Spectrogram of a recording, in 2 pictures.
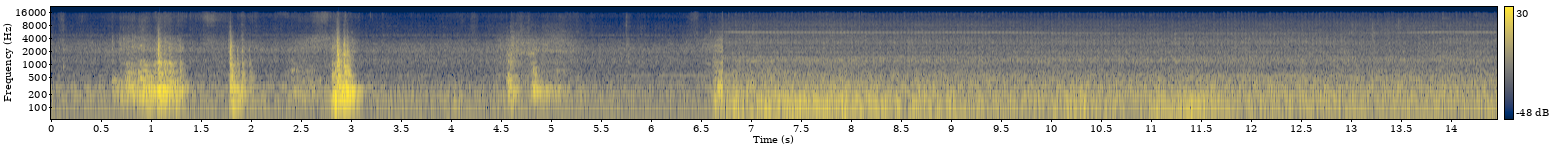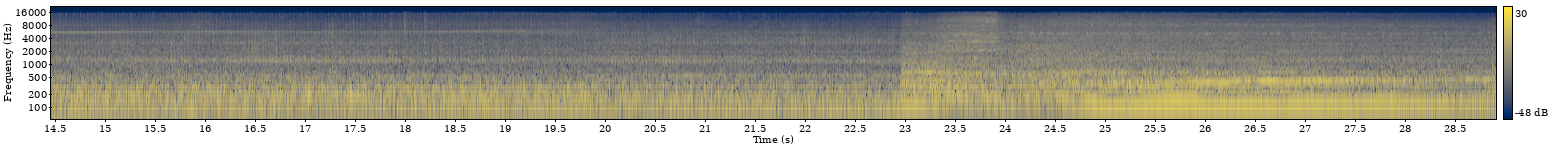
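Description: Engine of the machine moving sawlogs running, with several loud knocks in the first few seconds. About seven seconds in the engine gets louder and holds steady under load, and near the end its note rises.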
